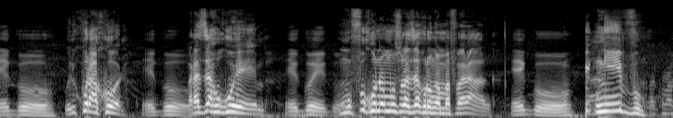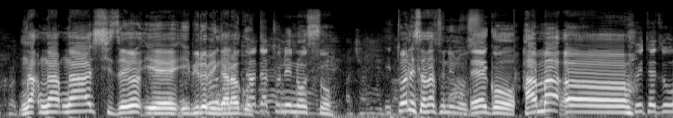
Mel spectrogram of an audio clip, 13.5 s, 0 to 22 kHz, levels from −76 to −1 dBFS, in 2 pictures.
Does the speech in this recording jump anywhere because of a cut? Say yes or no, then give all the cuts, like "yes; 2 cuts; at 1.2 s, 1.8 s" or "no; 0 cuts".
yes; 2 cuts; at 5.9 s, 11.9 s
